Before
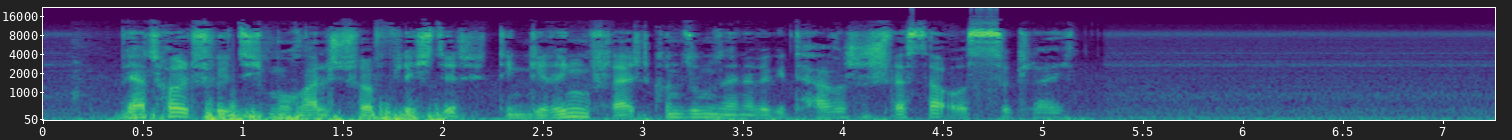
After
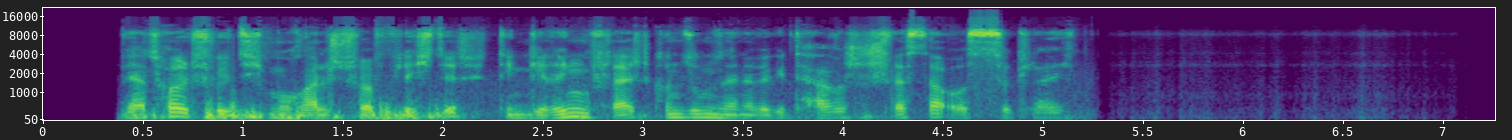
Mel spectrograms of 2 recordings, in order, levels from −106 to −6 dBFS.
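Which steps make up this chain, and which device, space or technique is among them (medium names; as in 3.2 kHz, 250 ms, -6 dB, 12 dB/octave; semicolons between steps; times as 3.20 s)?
2.15–3.81 s: dynamic bell 110 Hz, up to +5 dB, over -54 dBFS, Q 6.4; video call (high-pass 110 Hz 24 dB/octave; level rider gain up to 10 dB; gate -48 dBFS, range -49 dB; trim -1 dB; Opus 32 kbps 48 kHz)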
